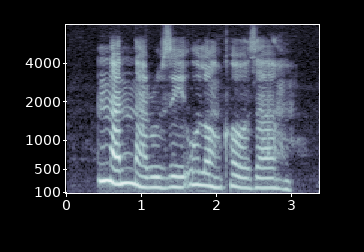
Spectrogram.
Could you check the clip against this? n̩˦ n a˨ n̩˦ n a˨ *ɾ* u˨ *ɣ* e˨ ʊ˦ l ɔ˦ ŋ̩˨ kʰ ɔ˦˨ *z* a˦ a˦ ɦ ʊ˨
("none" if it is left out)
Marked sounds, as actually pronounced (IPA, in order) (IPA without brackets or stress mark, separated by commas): ɾ, z, z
